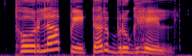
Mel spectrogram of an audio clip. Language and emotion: Marathi, neutral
